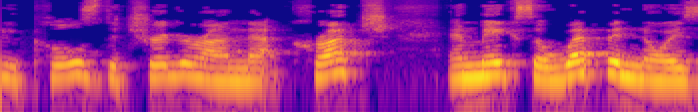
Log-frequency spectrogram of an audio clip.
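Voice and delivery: ordinary delivery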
